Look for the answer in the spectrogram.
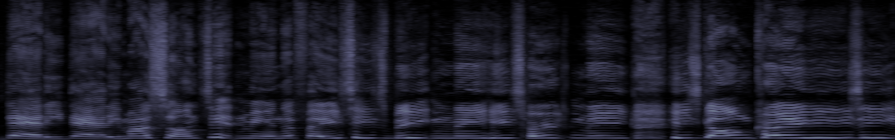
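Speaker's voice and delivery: imitating a mother crying wolf in a frantic high wail; hysterical mother. Mother calling her father to claim her son attacks her, in a frantic high wail.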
